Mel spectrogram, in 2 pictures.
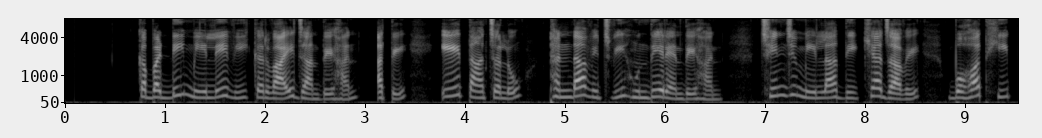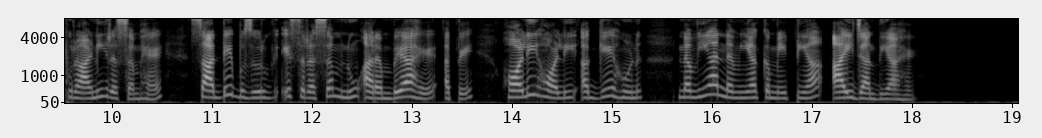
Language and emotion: Punjabi, neutral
